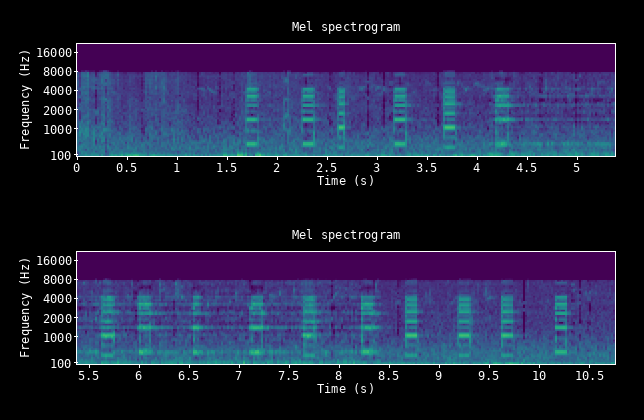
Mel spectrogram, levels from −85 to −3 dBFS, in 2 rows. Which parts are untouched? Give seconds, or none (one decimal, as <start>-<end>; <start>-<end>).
0.0-4.1; 8.4-10.8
